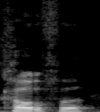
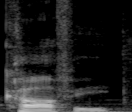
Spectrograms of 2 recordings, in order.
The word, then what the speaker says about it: Kofa: I have been your humble host, Kofa, K-O-F-A, not coffee, not, not Kofi, or any variation thereof. Kofa rhymes with sofa.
